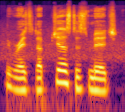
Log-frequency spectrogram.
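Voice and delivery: ordinary delivery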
